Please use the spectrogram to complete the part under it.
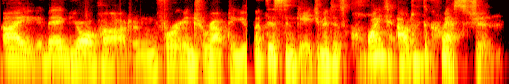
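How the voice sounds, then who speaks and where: A man playing a stubborn, indignant English gentleman guardian in a comic play reading, speaking formally and emphatically. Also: medium pitch, very animated, moderate pace, husky, heavily acted, low-quality recording. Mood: firm.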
